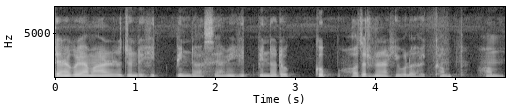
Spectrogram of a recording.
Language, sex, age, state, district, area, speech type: Assamese, male, 18-30, Assam, Dhemaji, rural, spontaneous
